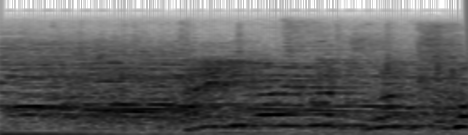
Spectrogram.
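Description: A man's voice talking, amplified through the hall's sound system.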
